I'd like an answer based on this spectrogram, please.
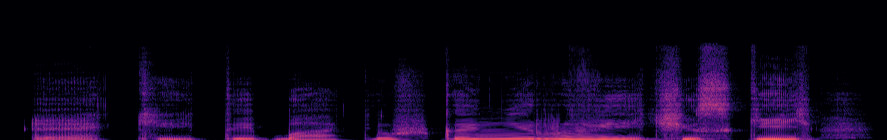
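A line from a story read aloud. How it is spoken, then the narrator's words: Giggling. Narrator (Russian): и хихикнула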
